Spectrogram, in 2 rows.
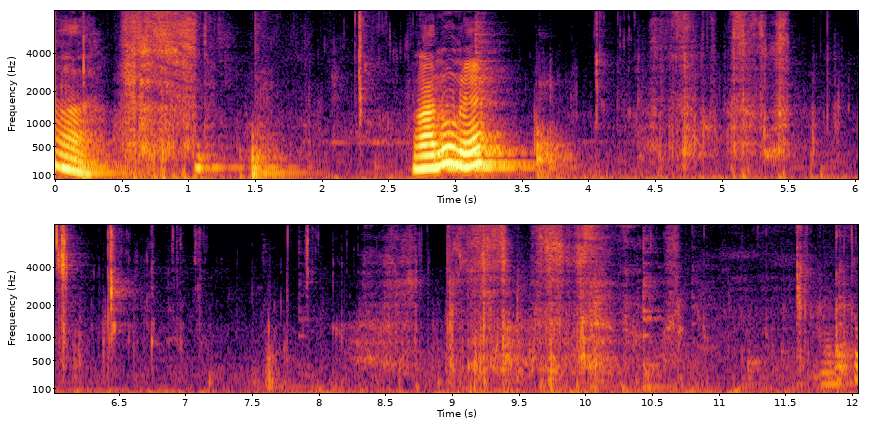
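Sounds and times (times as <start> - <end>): chewing and biting food: 1.8 - 2.7, 3.8 - 10.1.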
